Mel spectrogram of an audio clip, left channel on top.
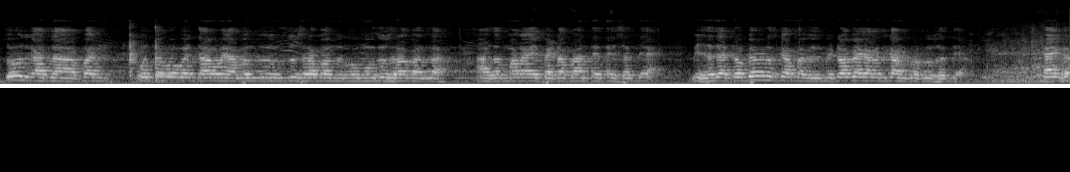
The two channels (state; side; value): silent; right; digital silence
